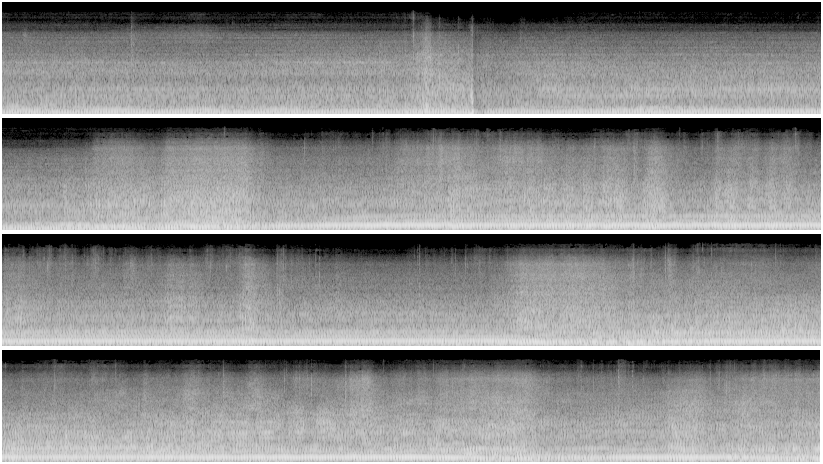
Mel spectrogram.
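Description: A crane's engine running at a low, steady idle, then revving up about ten seconds in and holding at a higher speed, dipping briefly twice. This is typical of the crane taking up a load. There is a single sharp knock at about five seconds.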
